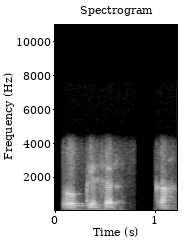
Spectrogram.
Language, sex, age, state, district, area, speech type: Urdu, male, 18-30, Uttar Pradesh, Ghaziabad, urban, conversation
